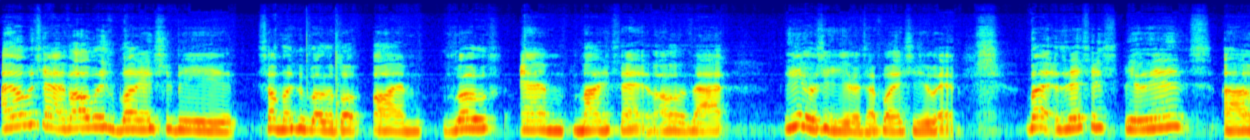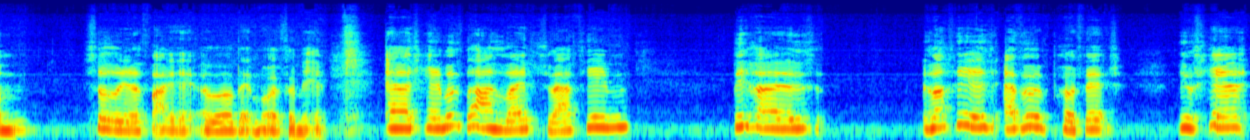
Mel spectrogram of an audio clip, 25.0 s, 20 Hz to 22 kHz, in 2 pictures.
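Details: Adult woman about 3 years after treatment for stage 4 tongue cancer: over half of tongue removed and rebuilt with forearm skin graft, neck dissection, 6 weeks radiation and chemotherapy; some listeners cannot understand her; altered articulation after partial glossectomy.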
